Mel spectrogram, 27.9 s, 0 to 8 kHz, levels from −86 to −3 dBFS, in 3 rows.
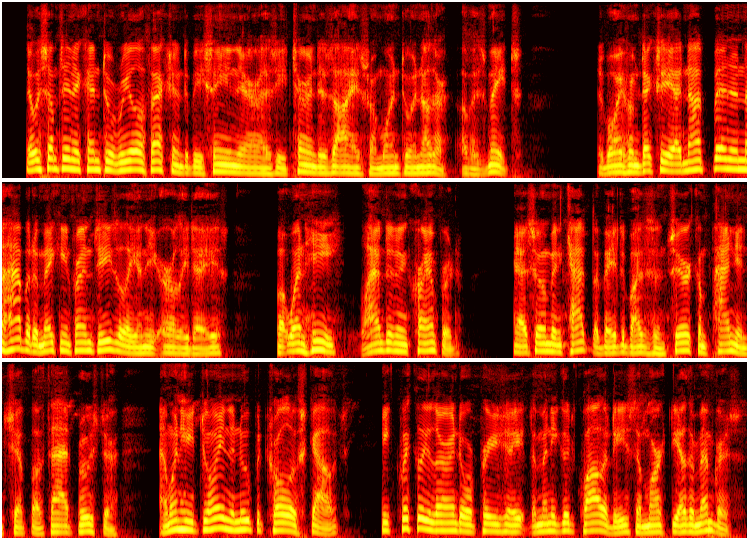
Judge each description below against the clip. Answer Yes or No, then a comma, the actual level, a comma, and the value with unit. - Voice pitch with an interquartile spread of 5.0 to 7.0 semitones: Yes, wide, 5.6 semitones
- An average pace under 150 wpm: No, average, 175 wpm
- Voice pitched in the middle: No, low, 115 Hz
